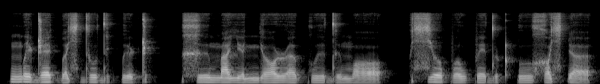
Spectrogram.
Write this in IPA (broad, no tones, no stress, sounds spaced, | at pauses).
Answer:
ŋʷ i ɖ ɛ ɡ͡b ɐ sʲ d̪ u d̪ i k͡p ɨ ʈ | x ɨ m a lʲ ɐ nʲ ɔ ɹ ɐ kʷ ɨ d̪ ɨ m ɔ | sʲ o p o w p e d̪ u ʈ k͡p u x ɔ sʲ ɗ ɐ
